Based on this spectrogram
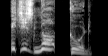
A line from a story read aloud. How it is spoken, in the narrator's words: said Hermione hotly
